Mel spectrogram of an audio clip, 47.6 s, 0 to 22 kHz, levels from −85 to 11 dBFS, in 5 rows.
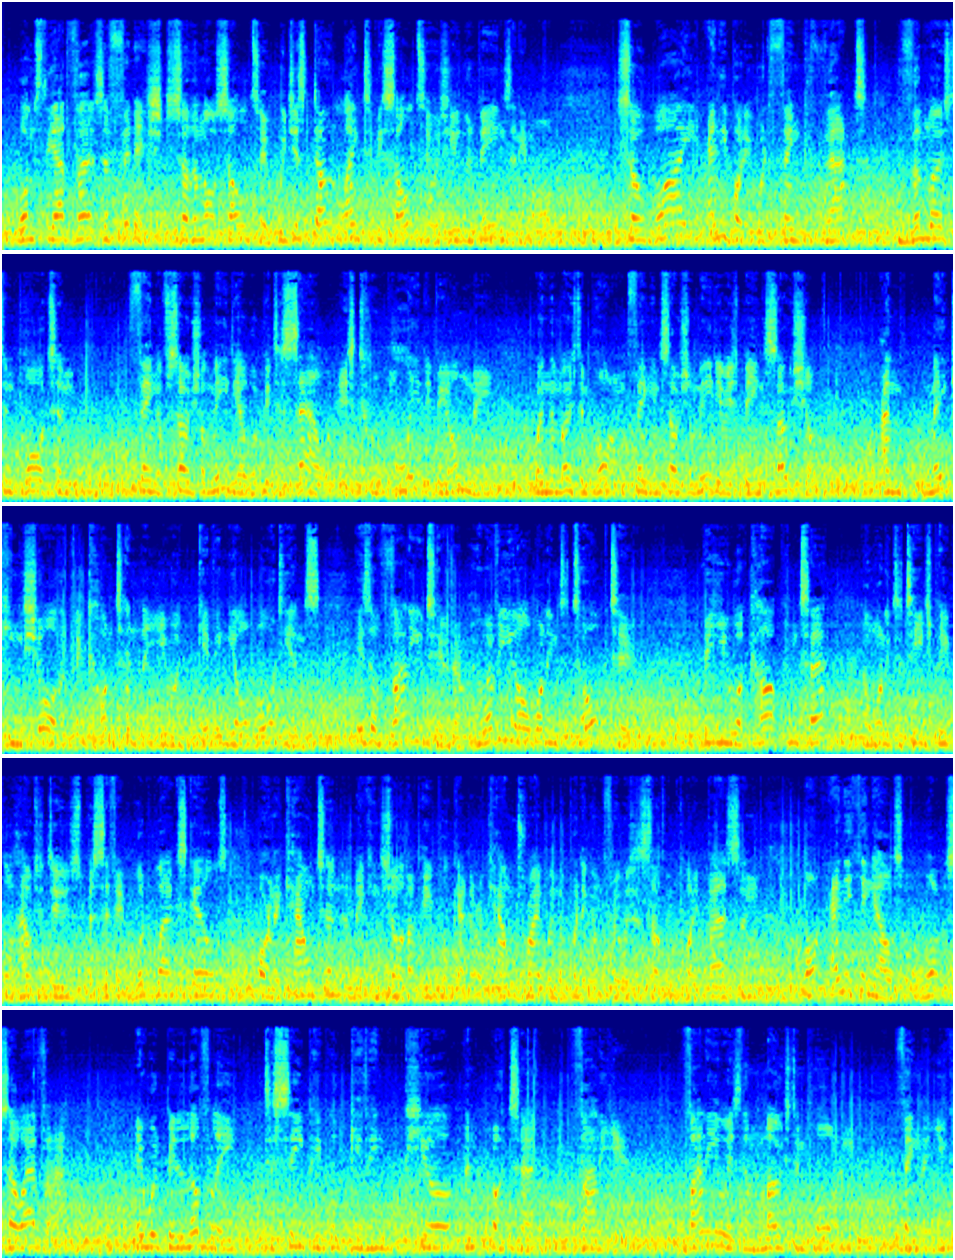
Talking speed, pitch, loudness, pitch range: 175 wpm, 180 Hz, -18 LUFS, 170-195 Hz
